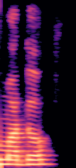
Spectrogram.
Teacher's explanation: So when two vowels are there, in between two vowels, it gives the voiced the sound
